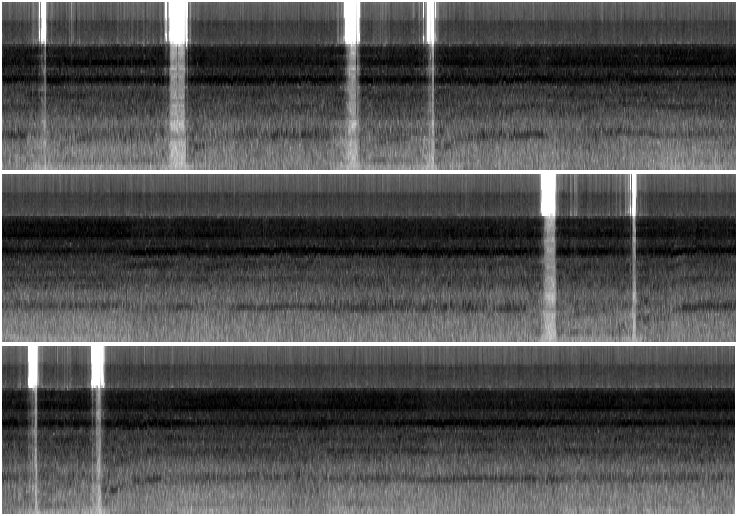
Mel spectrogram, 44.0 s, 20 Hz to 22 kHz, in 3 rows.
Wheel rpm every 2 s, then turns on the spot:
150, 150, 180, 140, 140, 210, 230, 210, 210, 220, 220, 200, 150, 120, 190, 100, 210, 200, 220, 230, 220, 210.
none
